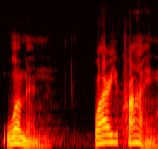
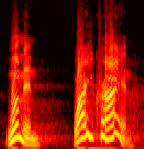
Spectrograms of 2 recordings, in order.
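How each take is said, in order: First: It is said in a gentle, caring tone. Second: It is said in a harsh, belittling tone. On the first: The speaker cares about the listener's grief. The speaker calls it right. "was a term of endearment in Jesus' day" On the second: The speaker looks down on the listener. The speaker calls it wrong. "Not demeaning or belittling. It's not"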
